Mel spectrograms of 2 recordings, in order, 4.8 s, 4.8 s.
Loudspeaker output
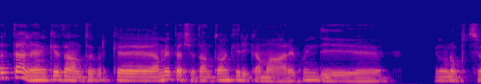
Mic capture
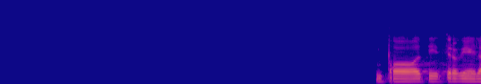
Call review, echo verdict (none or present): none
